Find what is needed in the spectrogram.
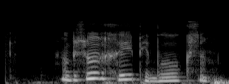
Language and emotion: Russian, sad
